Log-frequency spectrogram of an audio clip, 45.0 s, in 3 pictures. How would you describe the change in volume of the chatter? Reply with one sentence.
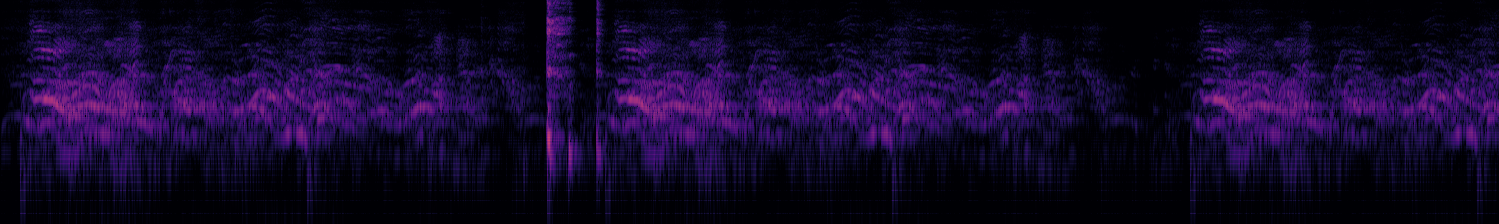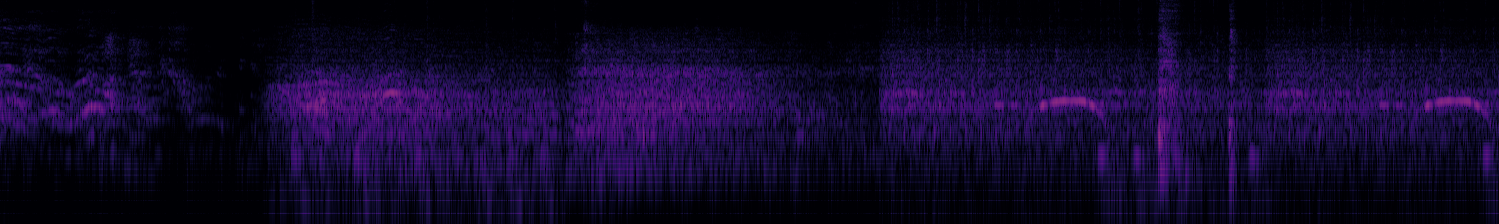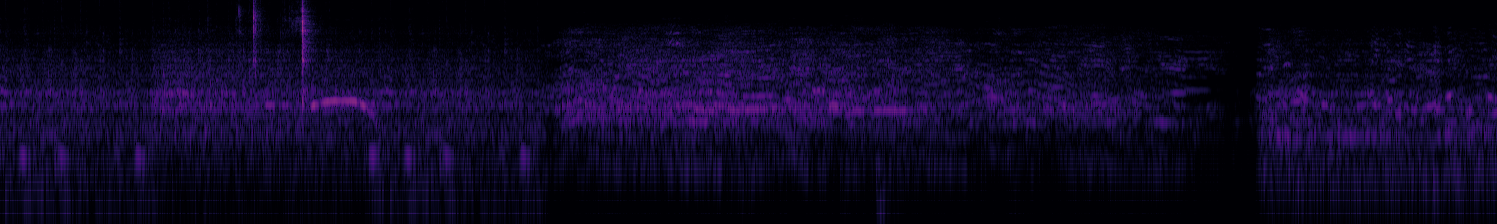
The volume of the chatter goes down.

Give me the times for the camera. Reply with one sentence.
You can hear the camera from 32.4 to 33.1 s.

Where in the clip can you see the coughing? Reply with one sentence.
The coughing can be heard from 5.5 to 6.0 s and from 26.1 to 27.4 s.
